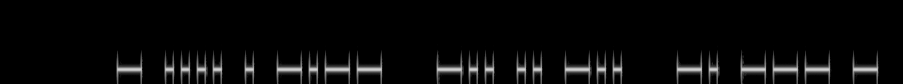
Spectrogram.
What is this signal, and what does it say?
Morse code, heard as a keyed tone, about 15 wpm, 700 Hz. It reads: THEY DID NOT
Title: Sentences from Top 1500 Words 15wpm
